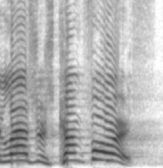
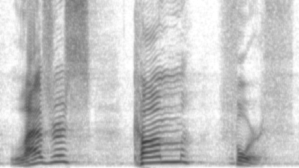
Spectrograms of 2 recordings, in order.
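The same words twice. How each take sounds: First: "Lazarus, come forth" yelled much higher and louder; mock shouted call. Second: Said in the usual way. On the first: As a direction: ham up a straining summons. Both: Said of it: "God doesn't say".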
